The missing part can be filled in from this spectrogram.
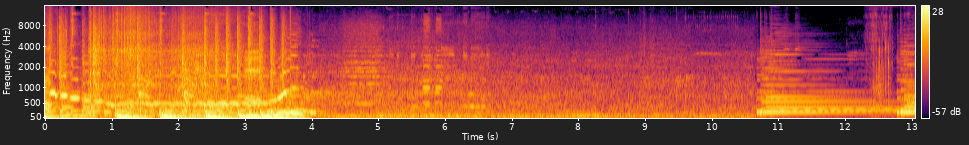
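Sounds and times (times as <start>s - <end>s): rumble of road traffic: 0.0s - 12.6s
car horns tooting: 0.7s - 6.9s.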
